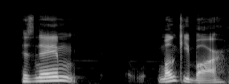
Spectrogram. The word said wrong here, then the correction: Munkhbayar: No. Monk Bayar. Hold on, let me spell it. Go back. For you guys at home, it's MUNKHBAYAR.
